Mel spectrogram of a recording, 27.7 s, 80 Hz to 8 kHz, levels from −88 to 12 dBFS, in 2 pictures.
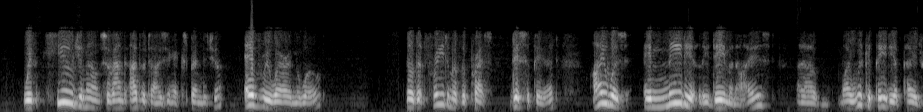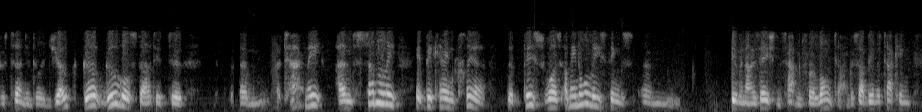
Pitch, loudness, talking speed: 160 Hz, -21 LUFS, 130 wpm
